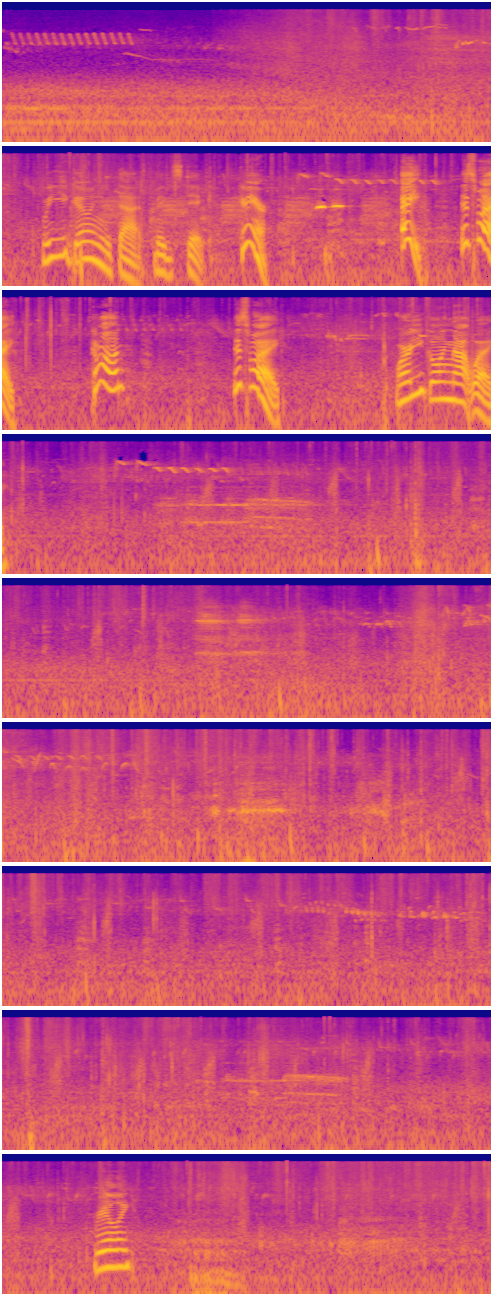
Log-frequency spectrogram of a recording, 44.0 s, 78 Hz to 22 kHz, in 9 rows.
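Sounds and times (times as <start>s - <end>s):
animal calls: 5.6s - 9.5s.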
